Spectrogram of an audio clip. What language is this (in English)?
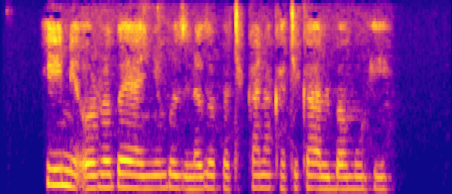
Swahili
